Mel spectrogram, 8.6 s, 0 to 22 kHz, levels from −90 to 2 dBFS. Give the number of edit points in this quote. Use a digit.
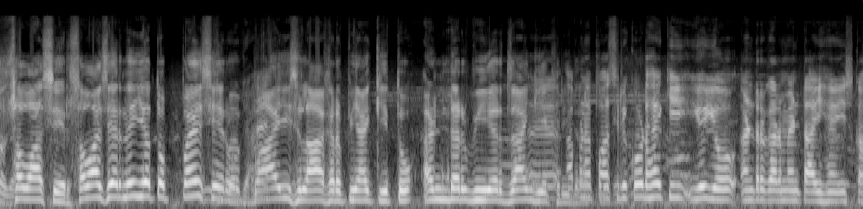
2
